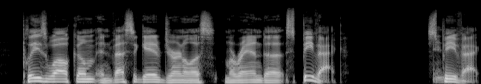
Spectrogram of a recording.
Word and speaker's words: Spivack: Thanks very much for having me, for protecting me, for, pronouncing my name correctly. It is Spivack.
